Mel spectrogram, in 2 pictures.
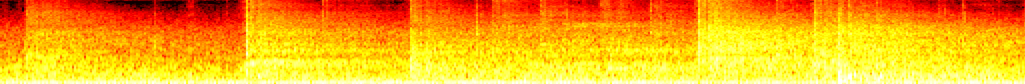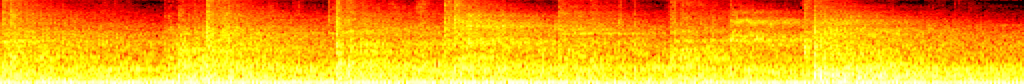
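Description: Badminton rally: rackets striking the shuttlecock about once every second or so, the sharpest hit about halfway through, over a steady low hum.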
